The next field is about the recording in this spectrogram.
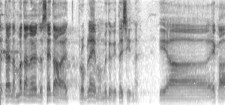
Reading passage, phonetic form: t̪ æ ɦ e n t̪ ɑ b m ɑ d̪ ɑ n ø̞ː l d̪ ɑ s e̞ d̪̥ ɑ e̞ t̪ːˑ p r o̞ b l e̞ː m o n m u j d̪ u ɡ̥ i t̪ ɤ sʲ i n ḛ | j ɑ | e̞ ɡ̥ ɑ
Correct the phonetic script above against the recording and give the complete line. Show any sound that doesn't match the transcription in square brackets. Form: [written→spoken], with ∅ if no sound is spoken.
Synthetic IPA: t̪ æ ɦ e n [t̪→d̪] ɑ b m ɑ d̪ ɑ n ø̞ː l d̪ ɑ s e̞ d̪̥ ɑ e̞ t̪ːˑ p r o̞ b l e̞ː m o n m u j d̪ u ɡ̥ i t̪ ɤ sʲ i n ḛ | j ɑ | e̞ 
